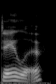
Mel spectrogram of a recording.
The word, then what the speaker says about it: daleth: The Hebrew word daleth is pronounced a bit like Dallas and means door.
